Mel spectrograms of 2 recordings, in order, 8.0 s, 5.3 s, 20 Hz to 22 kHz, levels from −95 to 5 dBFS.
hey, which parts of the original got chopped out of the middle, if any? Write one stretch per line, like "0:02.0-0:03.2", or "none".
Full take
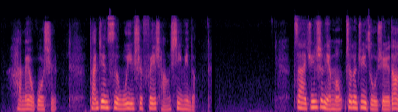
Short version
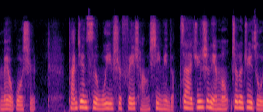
0:04.0-0:05.8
